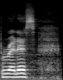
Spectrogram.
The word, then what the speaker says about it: Paredes: I know it says Isaac there for most of y'all, but it's actually pronounced Isaac Paredes, and he is the Tigers' Team Affinity 2 reveal.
